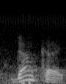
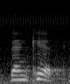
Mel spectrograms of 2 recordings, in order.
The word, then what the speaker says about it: Dunkerque: Dunkirk. Dunkerque, yes. Yeah. How do you say Dunkerque. Dunkerque.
